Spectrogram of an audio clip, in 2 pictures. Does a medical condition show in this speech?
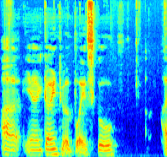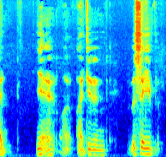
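Yes: spastic quadriplegic cerebral palsy; no intellectual component.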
